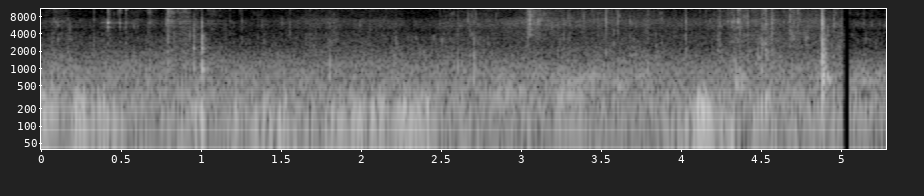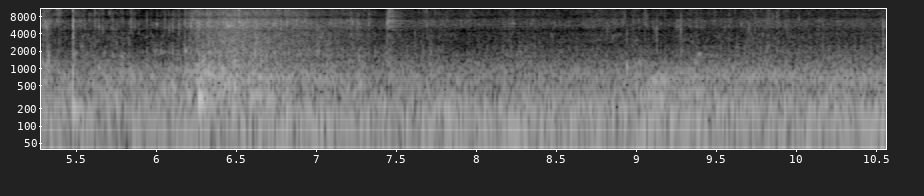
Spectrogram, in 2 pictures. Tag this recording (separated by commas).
Speech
